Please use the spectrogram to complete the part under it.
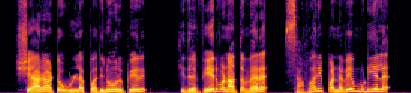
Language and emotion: Tamil, disgusted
